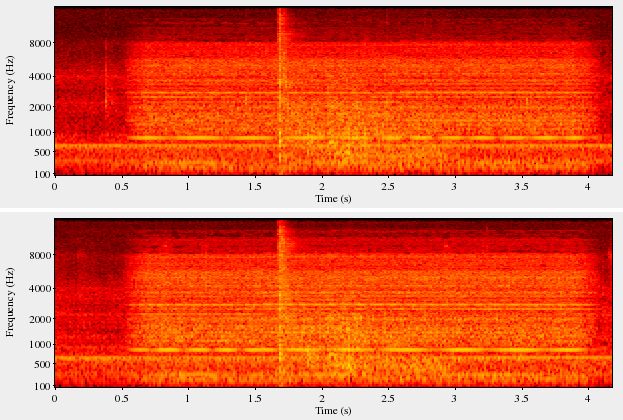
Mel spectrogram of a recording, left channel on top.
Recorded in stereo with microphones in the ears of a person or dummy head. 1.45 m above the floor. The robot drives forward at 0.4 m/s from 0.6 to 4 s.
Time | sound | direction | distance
1.7 | a gunshot | 5° left (ahead or behind) | 1.4 m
